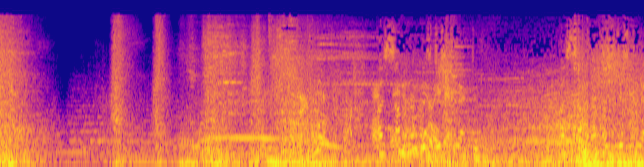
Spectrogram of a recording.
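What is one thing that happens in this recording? Game spell effects whoosh and clash in a fight.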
